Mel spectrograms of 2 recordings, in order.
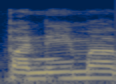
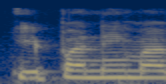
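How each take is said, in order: First: The word starts without the initial 'i' sound. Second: The word starts with an 'i' sound. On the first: "इसमें आई साइलेंट आप माने अगर" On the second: "इपानेमा भी कह सकते हैं"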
